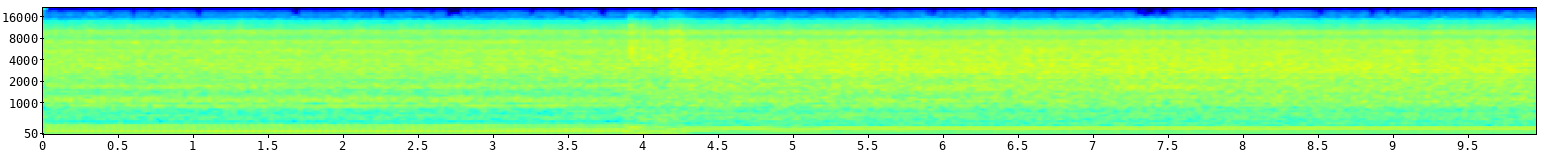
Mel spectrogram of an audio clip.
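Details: Toro Timecutter SS5000 zero-turn (model 74731), Toro-branded Loncin engine, after carburettor replacement: drops from fast run to steady even idle around four seconds, no misses or surging; normal.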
